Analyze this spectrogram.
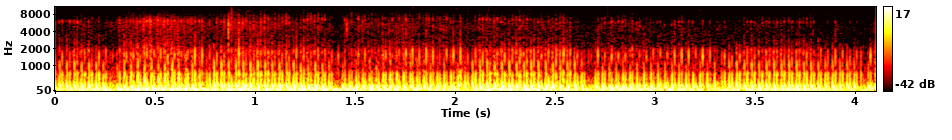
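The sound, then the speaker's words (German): Several cats purring together in a steady, low rumbling drone, close and continuous, with soft rhythmic pulses of breath woven through the layered hum. “Vorteilhaft wäre auch, Sie wären Katzenfreund, denn Katzen sind die einzigen Mitglieder dieses merkwürdigen Chors.”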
